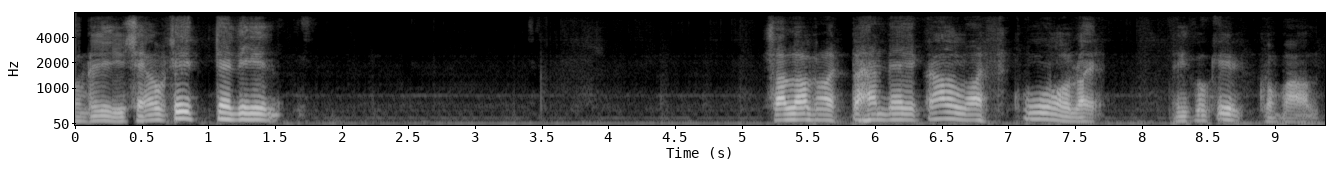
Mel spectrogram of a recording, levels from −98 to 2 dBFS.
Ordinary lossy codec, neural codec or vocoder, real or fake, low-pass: none; codec, 16 kHz in and 24 kHz out, 0.6 kbps, FireRedTTS-2 codec; fake; 7.2 kHz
